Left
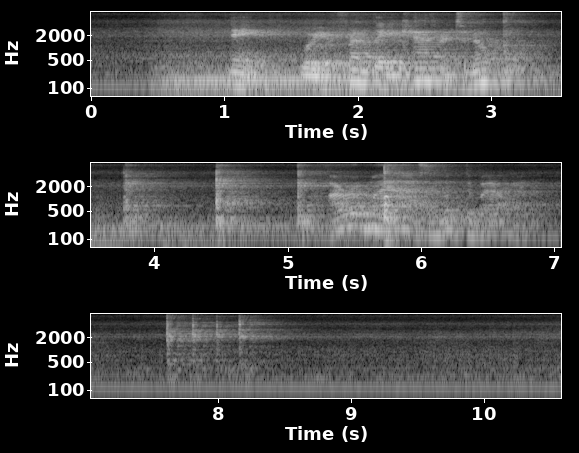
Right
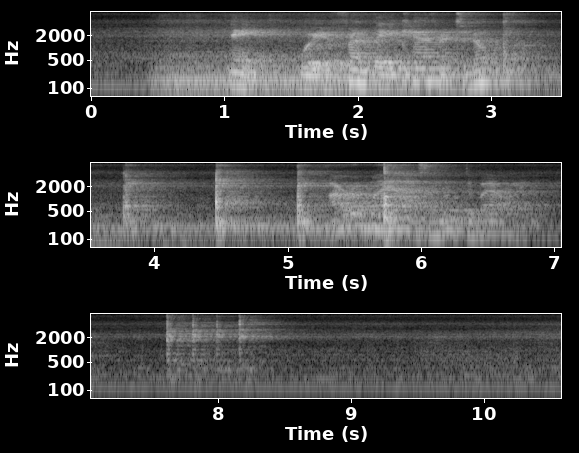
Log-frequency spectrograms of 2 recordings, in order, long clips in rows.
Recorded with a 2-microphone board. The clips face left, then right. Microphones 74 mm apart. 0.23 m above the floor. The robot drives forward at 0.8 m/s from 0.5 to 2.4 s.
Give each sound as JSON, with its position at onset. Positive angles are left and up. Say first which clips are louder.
{"t": 1.0, "sound": "a man speaking", "louder": "even", "side_deg": -45, "distance_m": 1.7}
{"t": 3.1, "sound": "footsteps", "louder": "left 1 dB", "side_deg": -60, "distance_m": 3.0}
{"t": 5.3, "sound": "a man speaking", "louder": "left 2 dB", "side_deg": -10, "distance_m": 2.5}
{"t": 7.6, "sound": "tapping", "louder": "even", "side_deg": -35, "distance_m": 1.7}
